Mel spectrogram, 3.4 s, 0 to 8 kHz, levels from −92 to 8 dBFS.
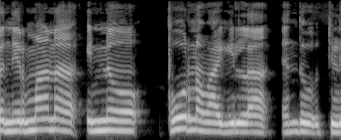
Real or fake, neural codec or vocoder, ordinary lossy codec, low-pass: real; none; none; none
